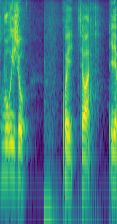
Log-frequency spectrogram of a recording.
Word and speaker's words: Bourigeaud: Ça se prononce Bourigeaud.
